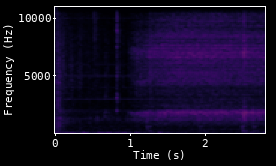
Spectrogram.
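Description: A vape inhale of Zion's Vape: a steady breathy hiss that holds for the whole stretch, with a few soft low puffs underneath.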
